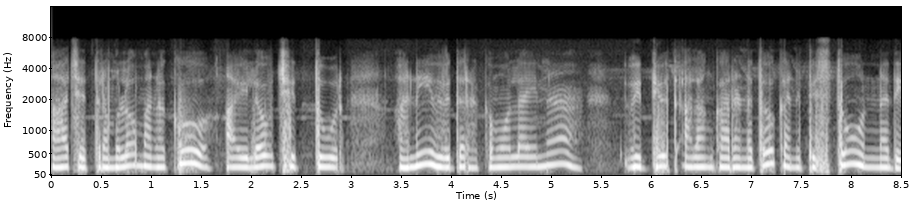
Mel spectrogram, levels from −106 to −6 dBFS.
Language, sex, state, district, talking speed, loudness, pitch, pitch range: Telugu, female, Andhra Pradesh, Chittoor, 90 wpm, -13 LUFS, 210 Hz, 200-225 Hz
